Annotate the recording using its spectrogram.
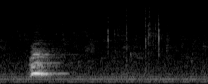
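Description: A dog barks once, short and sharp, about a third of a second in, over a steady low hum.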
